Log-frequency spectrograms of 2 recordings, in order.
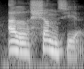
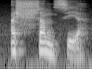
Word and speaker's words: as-syamsiyah: dari kata-kata ar-rahman ar-rahim karena tidak mungkin dibaca al-syamsiyah ya tetapi dibacanya as-syamsiyah lalu kemudian Kenapa Qomariyah bulan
